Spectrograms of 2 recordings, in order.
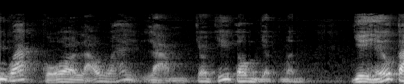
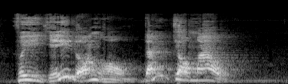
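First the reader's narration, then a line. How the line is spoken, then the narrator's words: Loud shout. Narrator (Vietnamese): Quái lão tam môn thần quát lớn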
